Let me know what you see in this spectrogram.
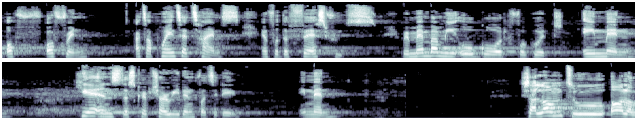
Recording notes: Sermon preached at CBC Shiashie Campus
